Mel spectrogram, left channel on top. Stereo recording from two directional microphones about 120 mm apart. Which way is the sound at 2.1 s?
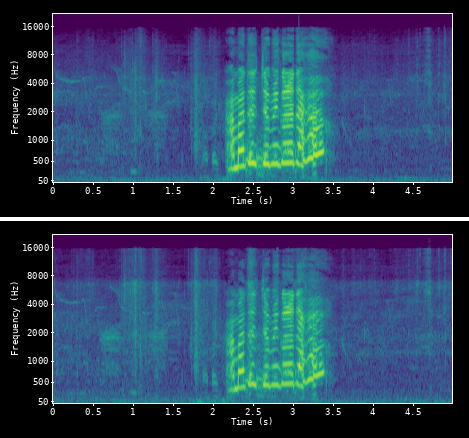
90° left.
